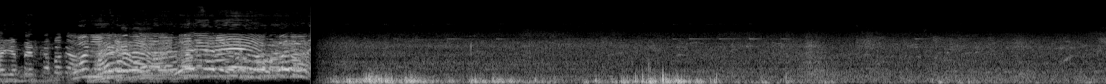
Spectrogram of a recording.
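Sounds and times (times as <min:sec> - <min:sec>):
wind buffeting microphone: 0:03.2 - 0:11.0.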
